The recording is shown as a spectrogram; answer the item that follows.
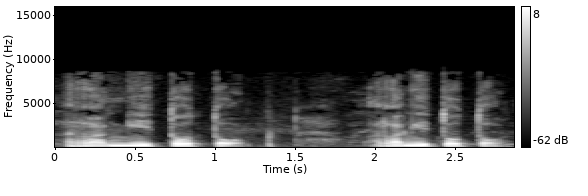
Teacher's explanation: all of those vowels in there, they're all short. There's no stressed vowels, no macrons on that in that place name.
